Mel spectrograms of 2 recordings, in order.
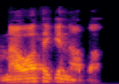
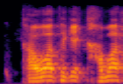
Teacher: ওয়াকে ওখানে একটা ব শোনা যায়, তাই এটার নাম হচ্ছে বশ্রুতি।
